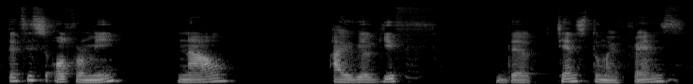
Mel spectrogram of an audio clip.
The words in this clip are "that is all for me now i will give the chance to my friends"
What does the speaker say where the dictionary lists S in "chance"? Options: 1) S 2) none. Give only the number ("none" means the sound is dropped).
1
